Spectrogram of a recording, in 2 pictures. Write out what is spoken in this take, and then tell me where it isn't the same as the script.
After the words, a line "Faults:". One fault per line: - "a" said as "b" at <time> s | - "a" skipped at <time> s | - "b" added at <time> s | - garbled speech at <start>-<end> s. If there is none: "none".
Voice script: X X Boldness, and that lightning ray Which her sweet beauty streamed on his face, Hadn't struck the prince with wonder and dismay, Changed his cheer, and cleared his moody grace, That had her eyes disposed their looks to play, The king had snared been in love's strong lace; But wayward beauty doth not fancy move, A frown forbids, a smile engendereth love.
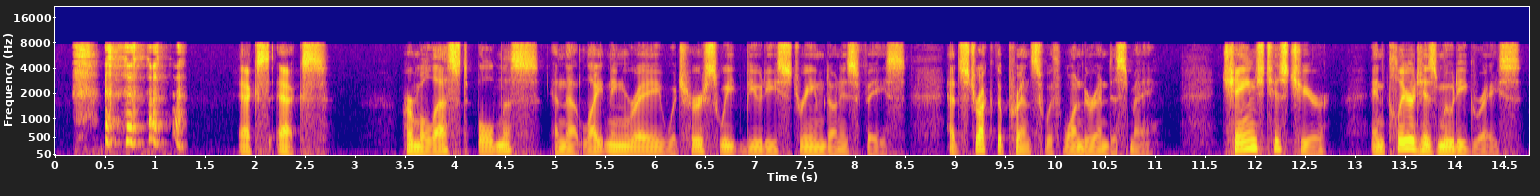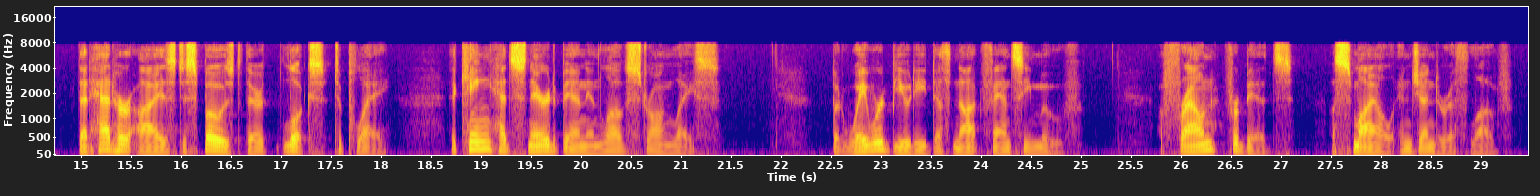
X X Her molest boldness, and that lightning ray Which her sweet beauty streamed on his face, Had struck the prince with wonder and dismay, Changed his cheer, and cleared his moody grace, That had her eyes disposed their looks to play, The king had snared been in love's strong lace; But wayward beauty doth not fancy move, A frown forbids, a smile engendereth love.
Faults:
- "Her molest" added at 3.5 s
- "Hadn't" said as "Had" at 8.9 s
